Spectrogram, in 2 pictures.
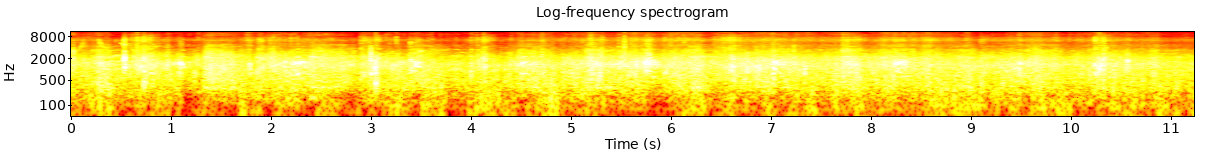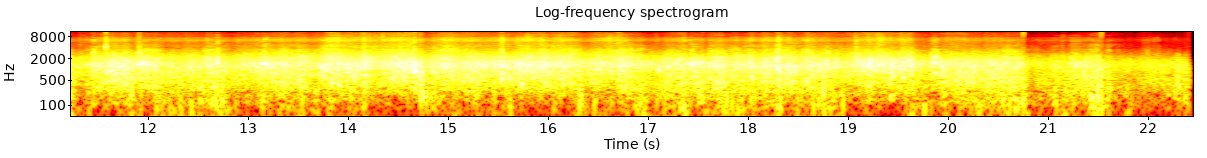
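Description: Steady rush of river water over shallow riffles, broken by the splashes of double-bladed paddle strokes from a K1 racing kayak, with wind on the microphone.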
